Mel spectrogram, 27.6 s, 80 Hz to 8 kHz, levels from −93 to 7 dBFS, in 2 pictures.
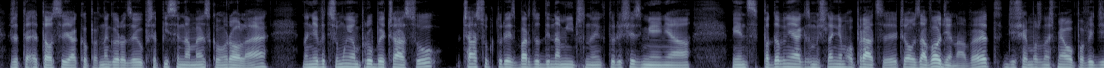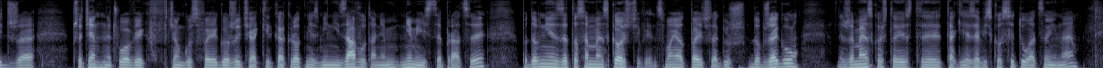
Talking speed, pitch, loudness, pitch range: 160 wpm, 120 Hz, -32 LUFS, 115-130 Hz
